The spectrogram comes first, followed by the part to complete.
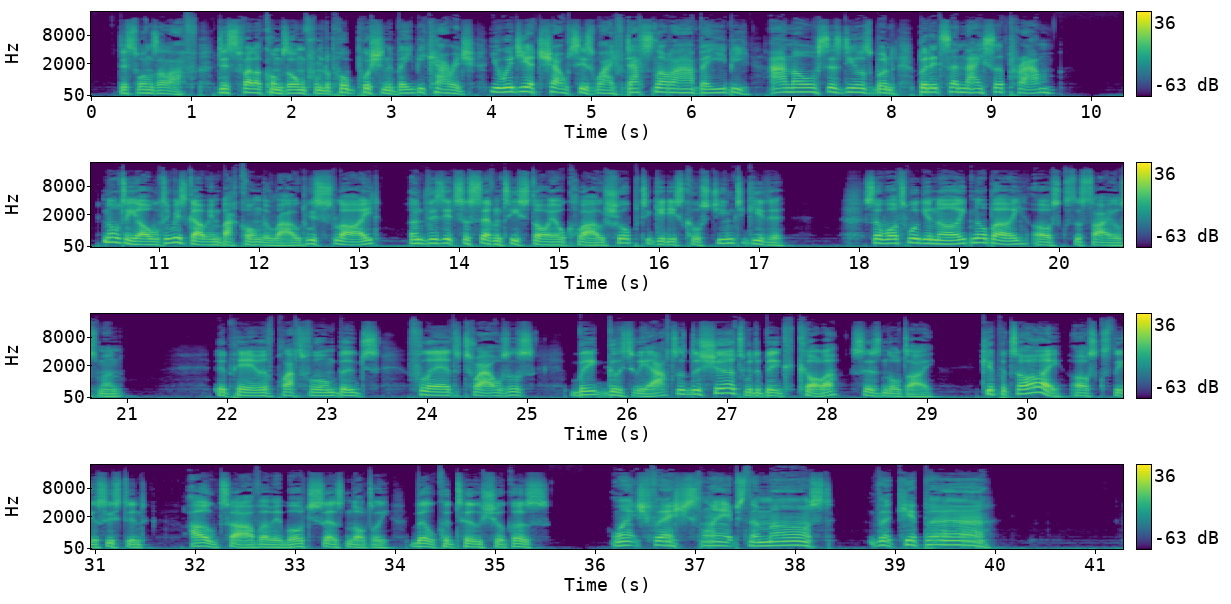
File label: English Regions comedy voices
